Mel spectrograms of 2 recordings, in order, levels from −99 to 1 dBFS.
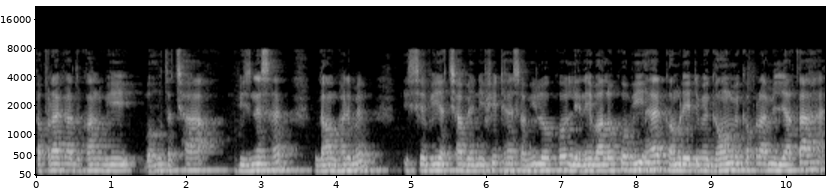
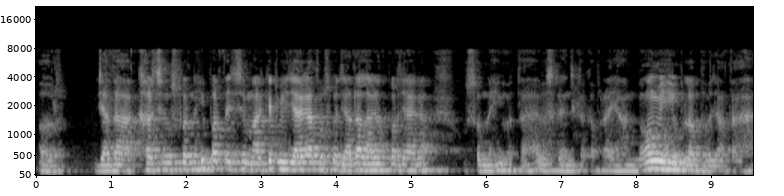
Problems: none marked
